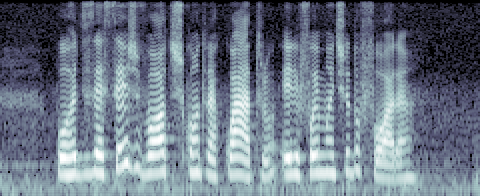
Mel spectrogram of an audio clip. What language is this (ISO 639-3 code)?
por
